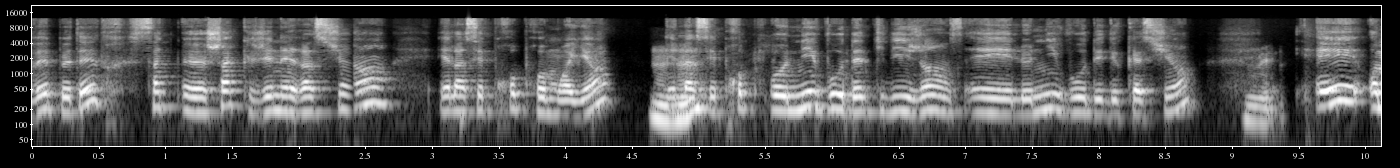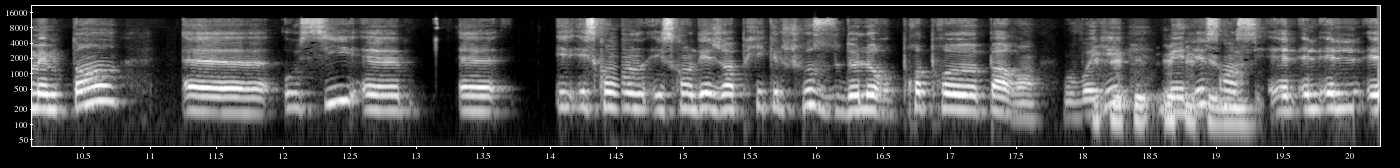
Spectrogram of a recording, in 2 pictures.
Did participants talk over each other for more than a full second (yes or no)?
yes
